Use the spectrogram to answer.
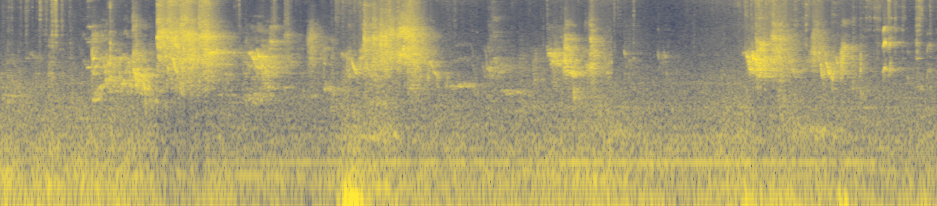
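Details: Cheerful chattering of budgies (parakeets): bursts of harsh, buzzy high warbling every couple of seconds, with short chirps between. There is a soft low thud around the middle and a faint low hum.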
